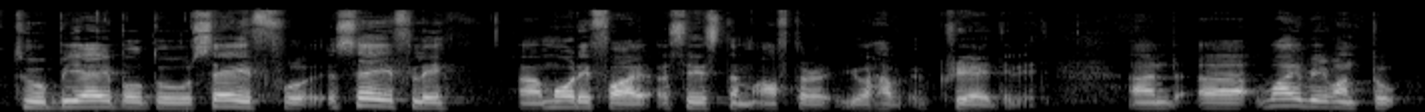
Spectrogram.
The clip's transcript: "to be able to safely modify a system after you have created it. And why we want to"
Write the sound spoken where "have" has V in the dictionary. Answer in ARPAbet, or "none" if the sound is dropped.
V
